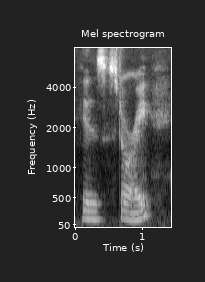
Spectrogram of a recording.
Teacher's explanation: the letter S in the word his is the sound Z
